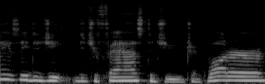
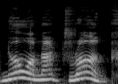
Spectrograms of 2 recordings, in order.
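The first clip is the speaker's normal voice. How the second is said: raised, slow, mock-defensive protest; 6 semitones higher, 8 dB louder than usual. Recounting a conversation about the night before, retelling getting defensive. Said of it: "I'm like getting all defensive".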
